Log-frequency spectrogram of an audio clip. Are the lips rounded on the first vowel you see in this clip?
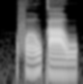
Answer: no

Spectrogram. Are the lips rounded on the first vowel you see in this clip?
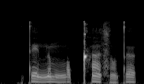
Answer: no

